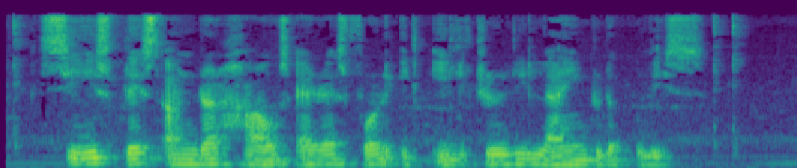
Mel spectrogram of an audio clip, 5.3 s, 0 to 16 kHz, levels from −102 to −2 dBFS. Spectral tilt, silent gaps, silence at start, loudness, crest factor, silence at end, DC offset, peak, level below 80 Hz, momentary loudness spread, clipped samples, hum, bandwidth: -4 dB/octave; none; 0.1 s; -24 LUFS; 20 dB; 0.4 s; under 0.1%; -4 dBFS; -48 dBFS; 11 LU; under 0.1%; none; 11.5 kHz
